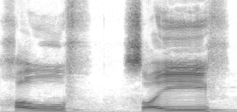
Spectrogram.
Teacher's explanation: حروف لین کو پڑھنے کا طریقہ: حروف لین کو نرم آواز کے ساتھ جلدی سے معروف پڑھتے ہیں، اور حروف لین کو آدھے الف کے برابر کھینچ کر پڑھتے ہیں، اس سے زیادہ نہیں کھینچتے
